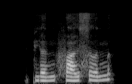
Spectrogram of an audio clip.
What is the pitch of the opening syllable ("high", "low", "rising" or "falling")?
rising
